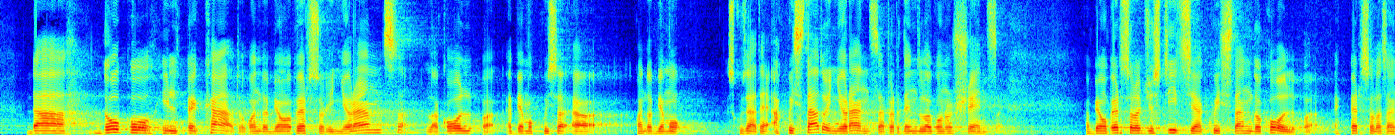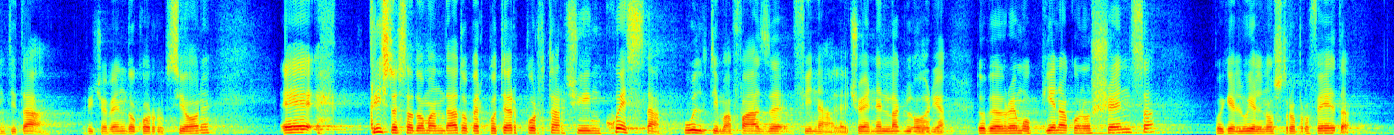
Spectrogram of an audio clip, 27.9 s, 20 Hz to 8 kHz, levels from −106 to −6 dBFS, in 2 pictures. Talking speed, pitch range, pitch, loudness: 125 wpm, 130-150 Hz, 135 Hz, -23 LUFS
